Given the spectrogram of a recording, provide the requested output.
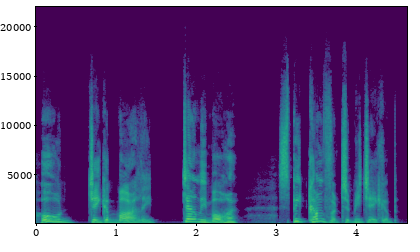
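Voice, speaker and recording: A man's voice: on the high side, big pitch swings, moderate pace, no echo, clean studio sound, pitched above the performer's own voice. A man voicing a frightened, trembling old miser who pleads anxiously, in a storybook reading. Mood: pleading.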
